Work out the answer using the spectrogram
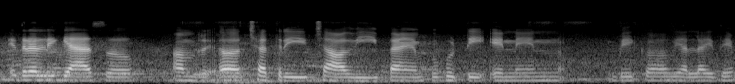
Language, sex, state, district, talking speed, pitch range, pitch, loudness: Kannada, female, Karnataka, Bidar, 90 wpm, 170-185 Hz, 180 Hz, -19 LUFS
